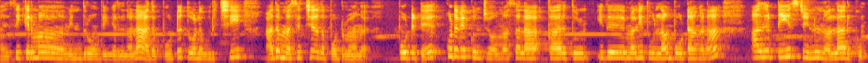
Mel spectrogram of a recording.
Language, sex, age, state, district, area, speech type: Tamil, female, 18-30, Tamil Nadu, Nagapattinam, rural, spontaneous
